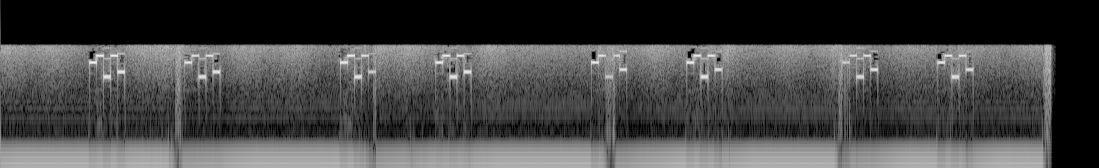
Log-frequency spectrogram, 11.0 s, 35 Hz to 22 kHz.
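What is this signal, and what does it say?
Five-tone selective call (ZVEI), heard as quick runs of five tones, tones of about 70 ms. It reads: 88224 88224 88224 88224 88225 88225 88225 88225
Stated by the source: ZVEI five-tone selective call 88222 received on SDR.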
